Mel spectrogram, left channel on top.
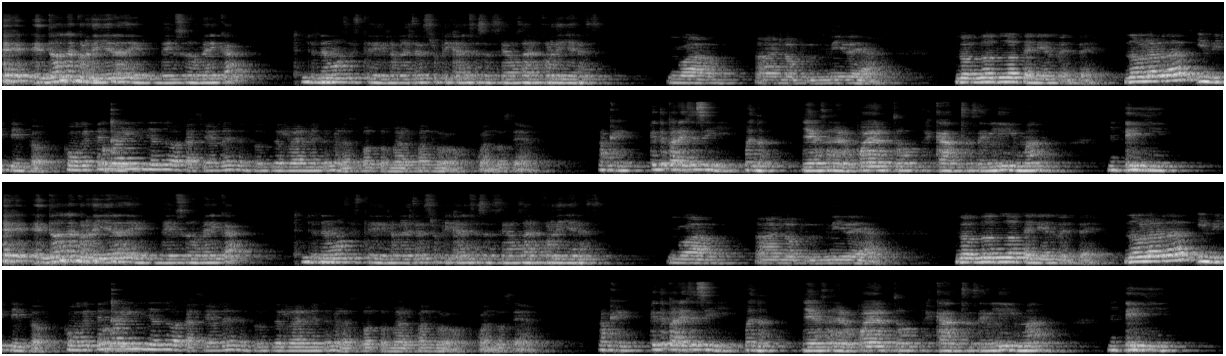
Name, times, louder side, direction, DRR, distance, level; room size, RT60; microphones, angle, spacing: voice 1, 0.0-2.4 3.1-5.9 13.2-13.5 18.2-19.9 20.2-22.8 23.4-23.8, left 1 dB, 55° left, -6 dB, 1.3 m, -21 dB
voice 2, 3.0-3.4 6.6-7.2 7.5-8.8 9.5-10.9 11.2-17.6 23.3-23.6, equal, 10° left, -7 dB, 0.5 m, -21 dB
3.1 x 2.1 x 2.5 m, 0.75 s
head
